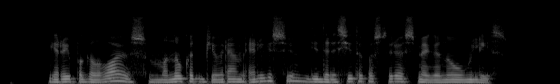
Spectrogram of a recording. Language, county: Lithuanian, Vilnius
